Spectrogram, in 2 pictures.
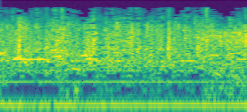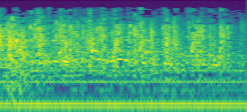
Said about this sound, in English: I'm going to be that man that makes the difference. Come on, let's clap our hands to the Lord and give Him praise.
